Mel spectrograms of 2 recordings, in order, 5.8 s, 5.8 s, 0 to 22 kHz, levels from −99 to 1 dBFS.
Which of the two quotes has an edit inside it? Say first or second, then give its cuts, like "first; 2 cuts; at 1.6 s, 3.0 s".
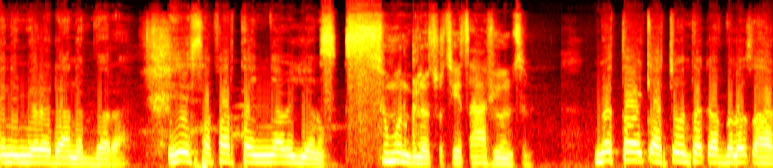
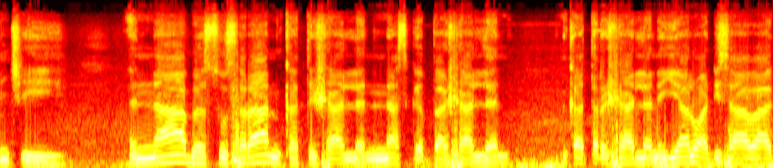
first; 1 cut; at 4.3 s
